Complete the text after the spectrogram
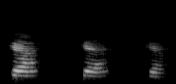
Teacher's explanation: Kalau langit-langit lembek kan kafnya. Kalau kafnya itu antara langit keras dan lembek. Dan ingat ada sifat hambus, jadi ada sedikit ke depan ya.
